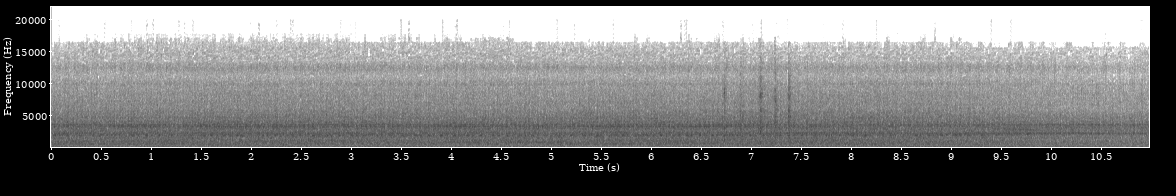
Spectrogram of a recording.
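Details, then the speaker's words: Steady, even diesel idle with a low regular beat, no knocking or misfire, on a John Deere 4020 tractor after fuel-problem troubleshooting; belt sounds slightly slipping, no leaks, clean fuel in filter; engine healthy. "Sounds like the belt's slipping a little bit, but that's no big deal. Nothing's leaking."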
